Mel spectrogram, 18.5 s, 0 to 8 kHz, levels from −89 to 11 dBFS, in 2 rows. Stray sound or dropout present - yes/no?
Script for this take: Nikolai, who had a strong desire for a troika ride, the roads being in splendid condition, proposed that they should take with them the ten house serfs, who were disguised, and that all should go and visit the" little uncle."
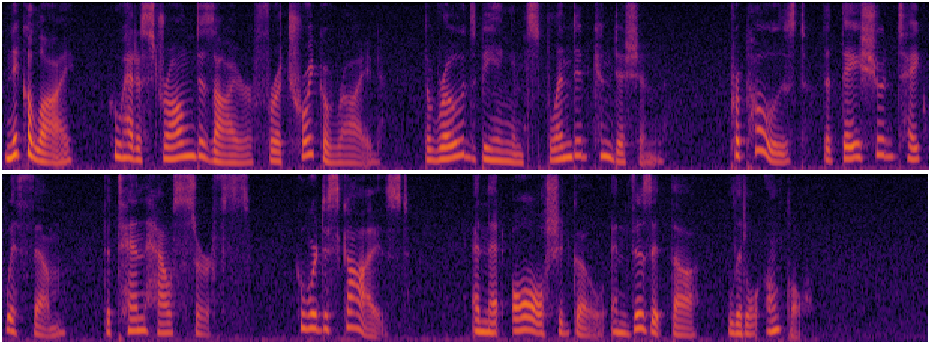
no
